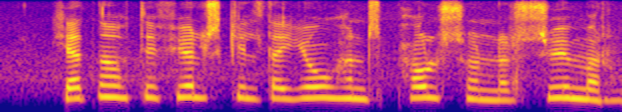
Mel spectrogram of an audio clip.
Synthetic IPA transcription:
çɛt̪naawht̪ɪfjœlscɪlt̪ajoːwɦanspʰaːwlsɔnːaɾ̥sʏːmaɾ

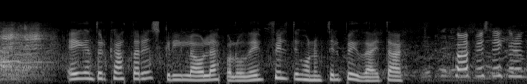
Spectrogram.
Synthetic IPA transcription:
eːjɣant̪ʏɾ̥kʰaht̪aɾɪnskɾiːlaɔwlɛhpalowðɪfɪlt̪ɪɦɔnʏmt̪ʰɪlpɪɣðait̪aːxkʰvaːðfɪ̥st̪ɪhkvʏɾʏ

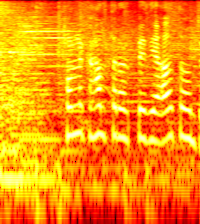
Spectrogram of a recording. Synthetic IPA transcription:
t̪ʰɔnlɛjkaɦalt̪aɾaðpɪðjaaðt̪aʏnt̪

